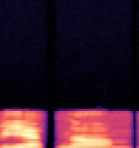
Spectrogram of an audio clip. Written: Vietnam

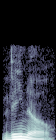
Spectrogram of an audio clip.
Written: vino

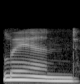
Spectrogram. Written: Lind

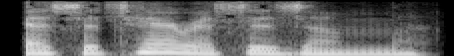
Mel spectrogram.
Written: esotericist

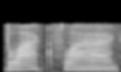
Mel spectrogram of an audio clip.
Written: black-flag

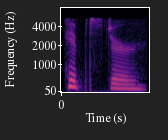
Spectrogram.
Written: hipster

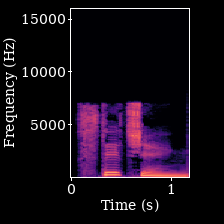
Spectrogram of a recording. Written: stitching

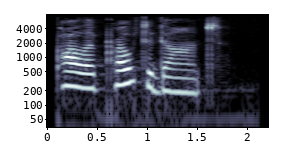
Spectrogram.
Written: polyprotodont

